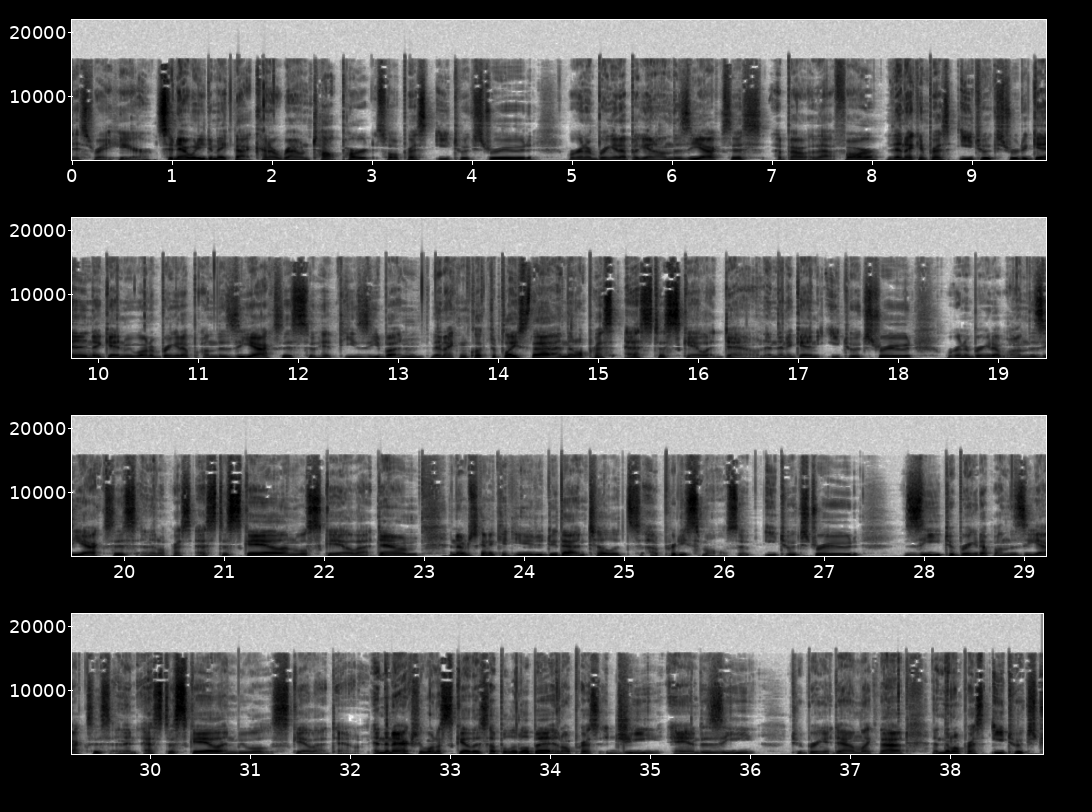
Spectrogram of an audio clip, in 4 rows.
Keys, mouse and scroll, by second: 0.8-14.3 shift+middle drag, 14.3-15.0 scroll up 1, 15.0 s, 23.6 shift+middle click, 23.8 scroll up 2, 26.3 e, 32.1 scroll down 1, 32.2-37.5 middle drag, 37.5 scroll up 1, 38.3 e.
